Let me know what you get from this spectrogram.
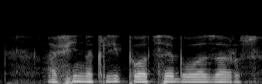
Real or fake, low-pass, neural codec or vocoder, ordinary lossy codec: fake; 7.2 kHz; codec, 16 kHz, 8 kbps, FreqCodec, larger model; AAC, 16 kbps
